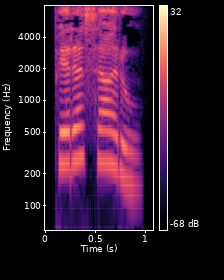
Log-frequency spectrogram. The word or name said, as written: ಪುರಃಸರ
